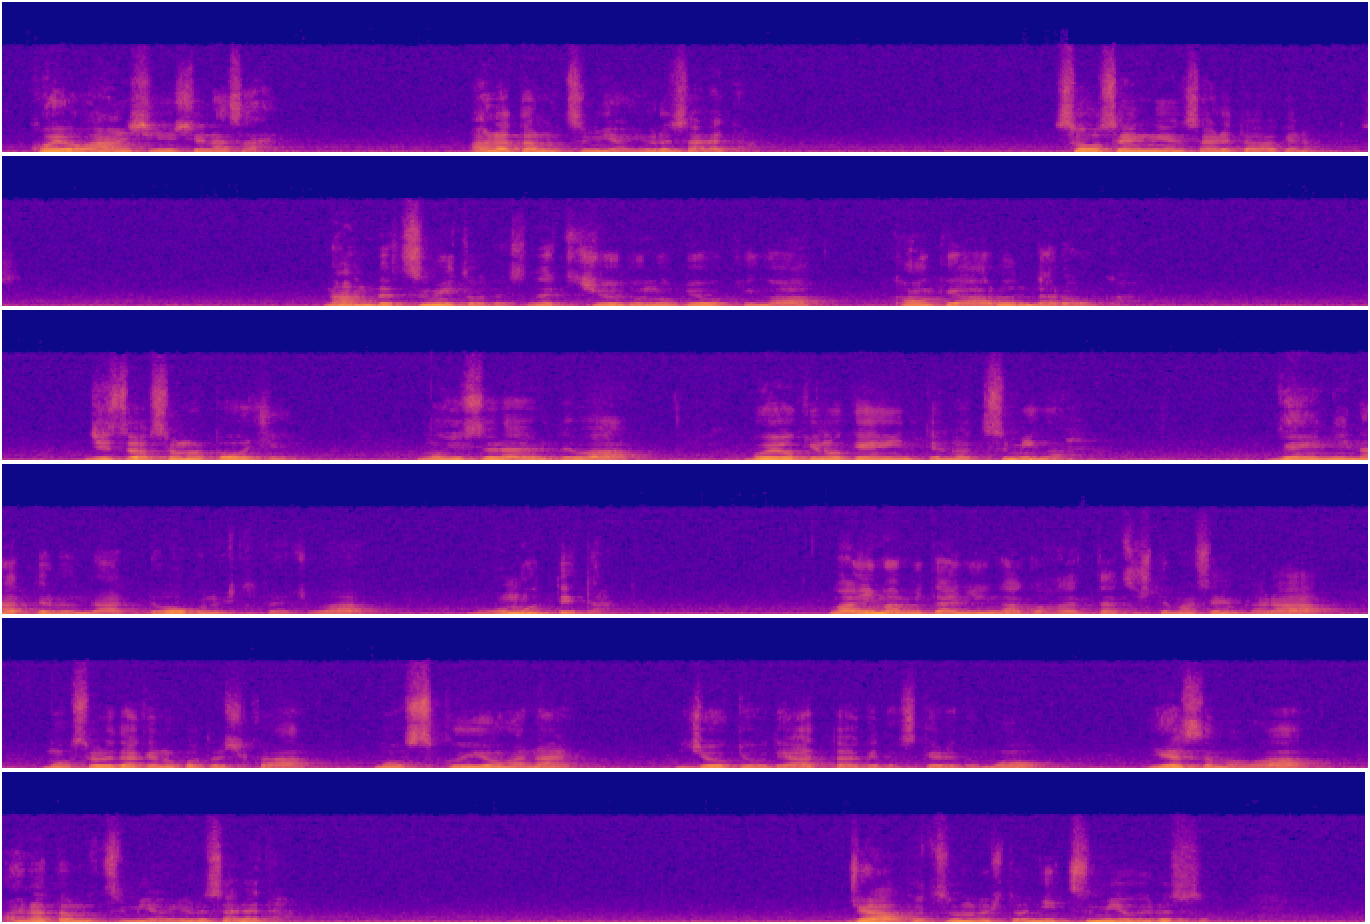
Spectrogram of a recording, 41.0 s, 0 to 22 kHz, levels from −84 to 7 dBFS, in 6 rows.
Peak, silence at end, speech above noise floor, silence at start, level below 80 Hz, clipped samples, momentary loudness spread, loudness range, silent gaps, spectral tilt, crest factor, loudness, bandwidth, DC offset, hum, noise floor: -12 dBFS; 0 s; 21 dB; 0 s; -56 dBFS; under 0.1%; 23 LU; 4 LU; none; -6 dB/octave; 20 dB; -29 LUFS; 16.5 kHz; under 0.1%; none; -49 dBFS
